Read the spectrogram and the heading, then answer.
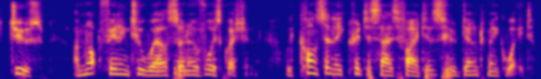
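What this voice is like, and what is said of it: Put-on British Received Pronunciation accent. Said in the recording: “I always read Harry Andrew's questions in RP ... RP stands for Received Pronunciation”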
